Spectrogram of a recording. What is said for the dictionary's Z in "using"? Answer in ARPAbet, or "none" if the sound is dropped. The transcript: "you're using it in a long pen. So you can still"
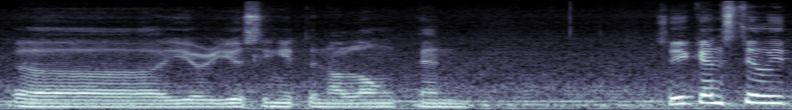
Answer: S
